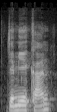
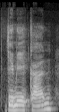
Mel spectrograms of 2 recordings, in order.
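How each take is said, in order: Both takes have the same delivery.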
